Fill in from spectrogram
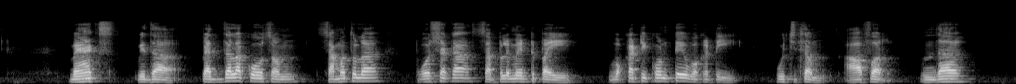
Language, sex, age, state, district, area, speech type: Telugu, male, 45-60, Andhra Pradesh, East Godavari, rural, read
